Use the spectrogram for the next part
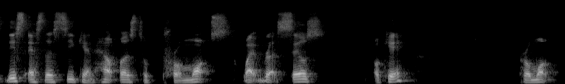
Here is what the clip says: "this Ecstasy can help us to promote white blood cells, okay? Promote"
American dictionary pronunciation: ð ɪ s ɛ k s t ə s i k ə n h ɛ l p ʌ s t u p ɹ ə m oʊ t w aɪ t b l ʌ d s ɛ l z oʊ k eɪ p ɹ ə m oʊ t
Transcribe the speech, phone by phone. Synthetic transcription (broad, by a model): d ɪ s ɛ s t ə s i k ə n h ɛ l p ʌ s t u p ɹ ə m oʊ t w aɪ t b l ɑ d s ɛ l s oʊ k eɪ p ɹ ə m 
